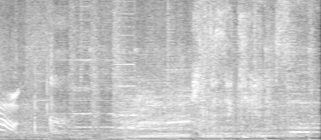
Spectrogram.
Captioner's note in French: vrombissement des moteurs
